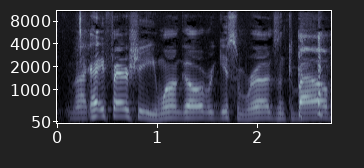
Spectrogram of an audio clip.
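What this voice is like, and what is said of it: Put-on Southern US accent. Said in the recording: “I have like a weird Southern Muslim thing going on ... Southern accent's really good”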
